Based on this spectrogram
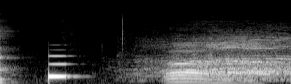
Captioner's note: audience "Ohhs"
